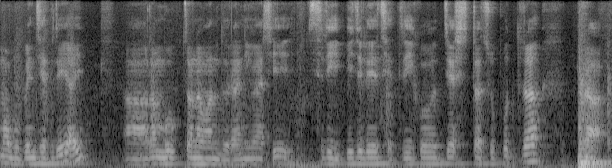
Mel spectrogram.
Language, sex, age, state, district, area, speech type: Nepali, male, 45-60, West Bengal, Darjeeling, rural, spontaneous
